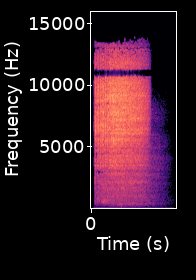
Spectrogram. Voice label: Snake Voice

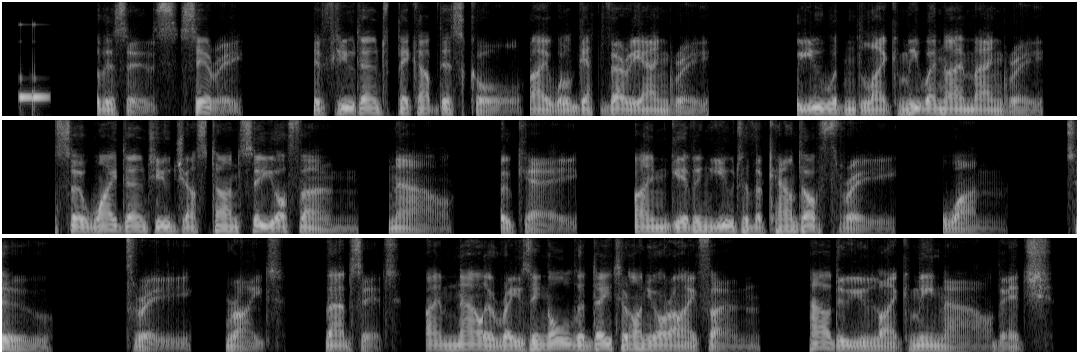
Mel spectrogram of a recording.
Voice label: SIRI is Angry

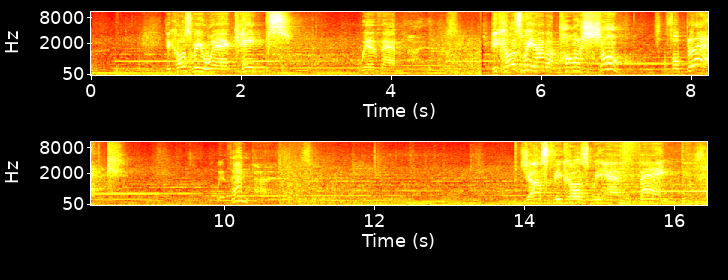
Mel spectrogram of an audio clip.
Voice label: Poetry; Vampire

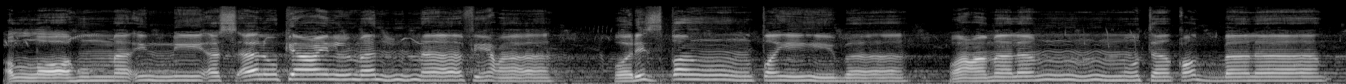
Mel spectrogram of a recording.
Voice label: Doaa Islamic

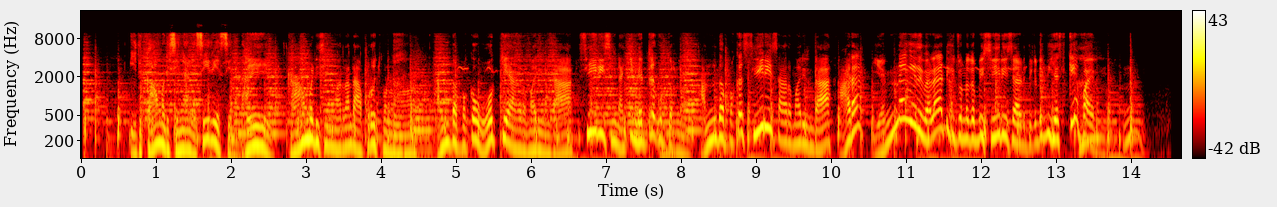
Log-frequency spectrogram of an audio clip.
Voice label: College Comedy

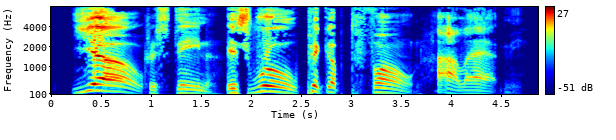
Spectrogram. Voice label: Phone

